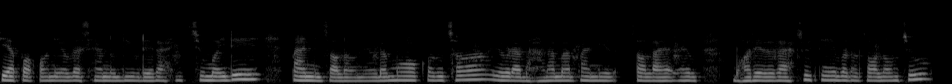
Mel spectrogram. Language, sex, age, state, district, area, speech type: Nepali, female, 60+, West Bengal, Darjeeling, rural, spontaneous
